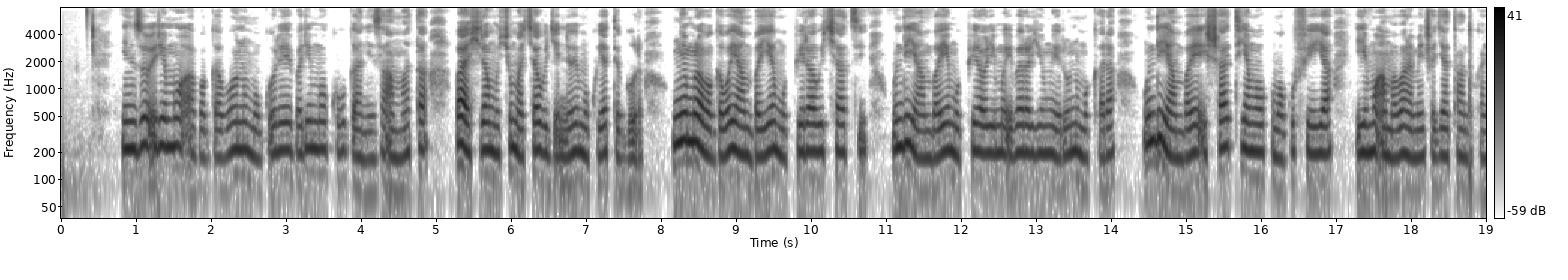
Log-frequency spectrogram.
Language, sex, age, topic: Kinyarwanda, female, 18-24, finance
